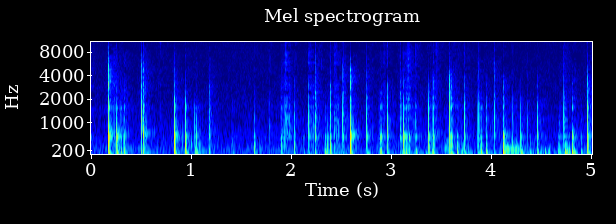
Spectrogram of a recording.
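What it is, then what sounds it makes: Plywood star cut-out. Long nails scratch and tap the surface of a flat, solid, light plywood star cut-out with grooved lines, held in both hands in front of the microphone. Irregular dry, woody clicks and short scrapes come in quick succession, each dying almost instantly with a faint hollow tone around 590 Hz. The sparse early taps give way to a denser patter of scratching.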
